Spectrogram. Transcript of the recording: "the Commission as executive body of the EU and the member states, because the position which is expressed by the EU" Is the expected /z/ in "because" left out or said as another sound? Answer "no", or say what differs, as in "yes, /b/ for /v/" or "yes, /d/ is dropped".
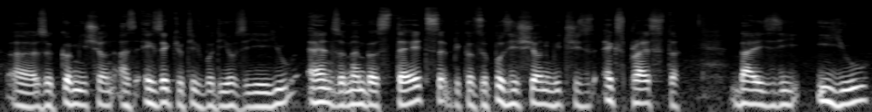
no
